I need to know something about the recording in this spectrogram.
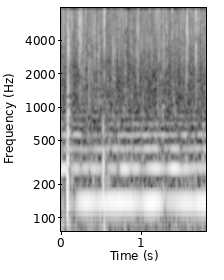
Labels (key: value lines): label: biophony, midshipman
recorder: SoundTrap 500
